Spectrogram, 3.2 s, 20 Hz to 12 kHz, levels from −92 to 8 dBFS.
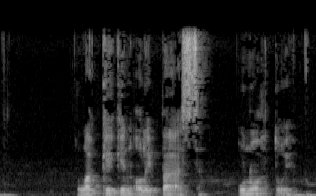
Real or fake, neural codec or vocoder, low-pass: real; none; 9.9 kHz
